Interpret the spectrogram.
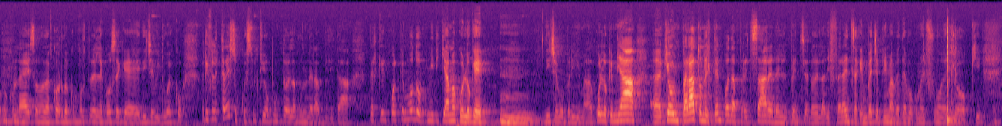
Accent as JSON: {"language": "Italian", "region": "Calabria", "country": "Italy", "said": "io sono calabrese e non emiliana, e sono donna, e ho 50 anni, e ho pure una figlia"}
